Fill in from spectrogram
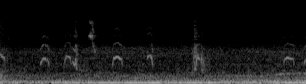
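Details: A parrot in the USA, in a good mood, gives short, soft, arched chirps, about six in three seconds at an uneven pace, over a steady low rumble.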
